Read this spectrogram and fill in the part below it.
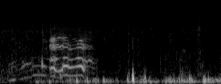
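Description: A goat bleats once in a wavering cry among grazing goats and sheep, followed by scattered soft animal noises and shuffling nearby.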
